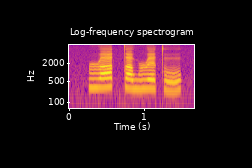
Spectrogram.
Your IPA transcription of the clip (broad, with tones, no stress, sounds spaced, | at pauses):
ɹ aː˦˥ t̚ t̪ a˧ w ɹ ɛ˧ t̪ o˨˩˦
